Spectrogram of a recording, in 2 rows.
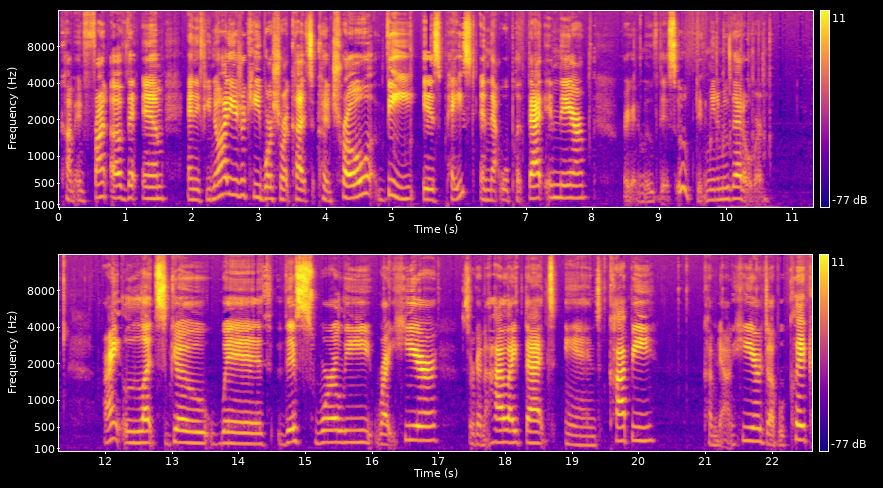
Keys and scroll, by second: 4.9 ctrl+v, 7.7 space, 9.8 BackSpace.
